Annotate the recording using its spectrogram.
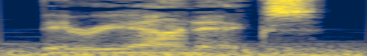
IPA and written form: ˌbæriˈɒnɪks (Baryonyx)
